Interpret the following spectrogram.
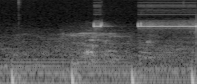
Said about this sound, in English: the alarm will ring and the gatekeeper will close the gate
